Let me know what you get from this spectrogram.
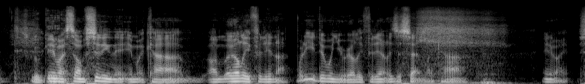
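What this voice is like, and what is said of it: Usual voice. Nothing is said of it.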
